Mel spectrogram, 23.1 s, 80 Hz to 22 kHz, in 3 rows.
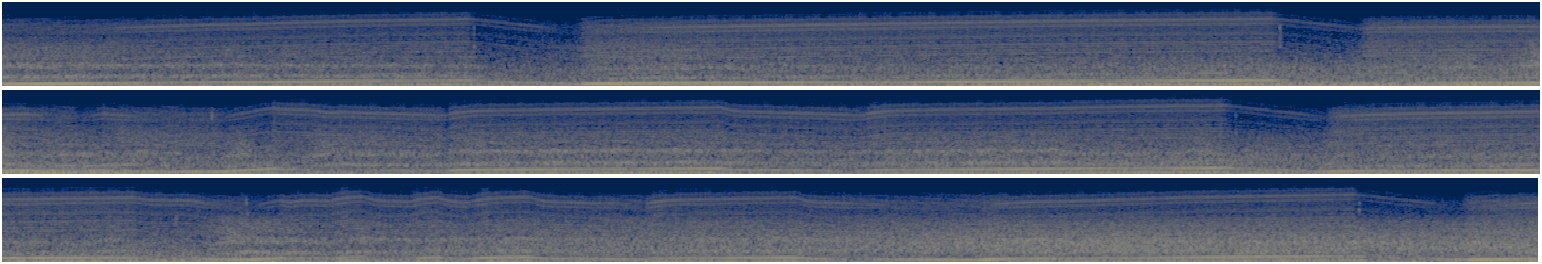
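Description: Honda Type R race cars in Gran Turismo 3 whine and climb in pitch again and again through quick gear shifts, a continuous loud buzzing roar with no talking.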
